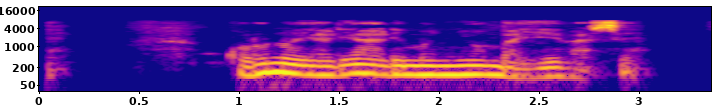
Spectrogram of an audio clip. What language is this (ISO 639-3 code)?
lug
